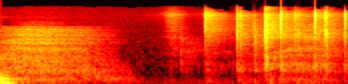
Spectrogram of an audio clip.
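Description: Deck of oracle cards being shuffled in the hands: a quick run of papery clicks, about a dozen a second, starting a little past halfway.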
